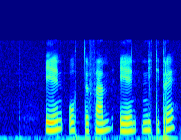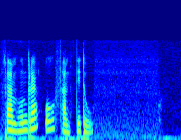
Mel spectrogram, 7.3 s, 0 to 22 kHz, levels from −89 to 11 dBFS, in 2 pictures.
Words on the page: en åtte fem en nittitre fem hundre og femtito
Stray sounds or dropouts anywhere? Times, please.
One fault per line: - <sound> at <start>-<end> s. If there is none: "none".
none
